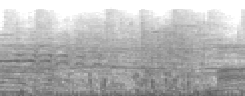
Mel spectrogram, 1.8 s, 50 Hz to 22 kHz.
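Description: A horse whinnies in Dynasty Warriors 8 Empires amid hooves clip-clopping and busy battle game noise, the neigh rising near the end over a steady dense background.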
